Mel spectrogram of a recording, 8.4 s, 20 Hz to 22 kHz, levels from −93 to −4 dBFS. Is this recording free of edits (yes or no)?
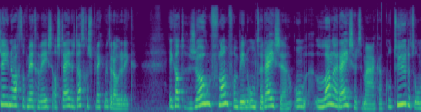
yes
